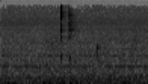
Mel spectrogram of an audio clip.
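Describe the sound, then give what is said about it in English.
A couple of quick, sharp computer keyboard key clicks, followed by a softer tap, against a quiet low hiss with no one speaking. “I muted myself on accident. I guess I hit the keyboard.”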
